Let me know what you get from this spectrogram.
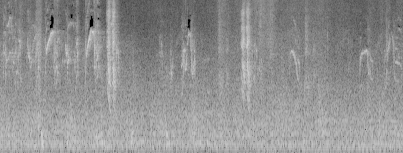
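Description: Birds calling: thin, arched chirps come and go, with two loud, short, sharp notes about two and five seconds in.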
